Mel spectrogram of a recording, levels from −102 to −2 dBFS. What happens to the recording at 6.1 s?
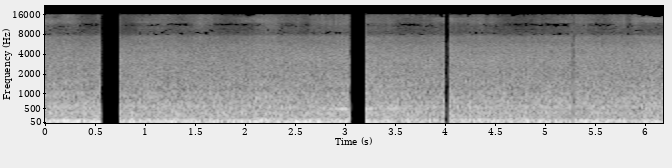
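Nothing goes wrong at 6.1 s; the sound carries on intact through that moment, with no dropout, click or other fault.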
